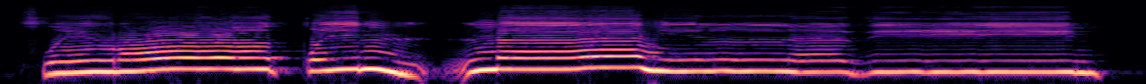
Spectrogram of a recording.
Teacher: صاد موٹا، رو موٹا، طا موٹا، اس میں جلالہ کو باریک پڑھنا ہے کیونکہ پہلے زیر ہے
